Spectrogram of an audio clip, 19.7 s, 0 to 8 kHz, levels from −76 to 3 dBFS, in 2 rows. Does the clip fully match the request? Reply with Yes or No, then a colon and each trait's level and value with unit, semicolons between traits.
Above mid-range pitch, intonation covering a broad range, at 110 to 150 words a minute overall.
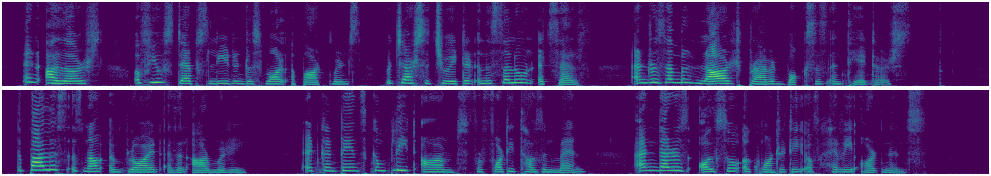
Yes: high, 230 Hz; wide, 6.7 semitones; average, 145 wpm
